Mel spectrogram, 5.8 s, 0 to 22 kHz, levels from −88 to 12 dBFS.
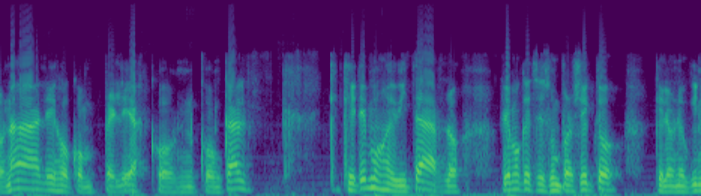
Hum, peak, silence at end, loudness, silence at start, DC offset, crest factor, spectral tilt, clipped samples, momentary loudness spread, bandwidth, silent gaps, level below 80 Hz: none; -6 dBFS; 0 s; -18 LUFS; 0 s; under 0.1%; 12 dB; -7 dB/octave; under 0.1%; 15 LU; 11 kHz; none; -44 dBFS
